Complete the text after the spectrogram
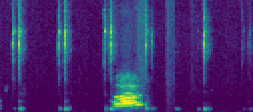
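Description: A woman gives a short laugh over an online call.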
